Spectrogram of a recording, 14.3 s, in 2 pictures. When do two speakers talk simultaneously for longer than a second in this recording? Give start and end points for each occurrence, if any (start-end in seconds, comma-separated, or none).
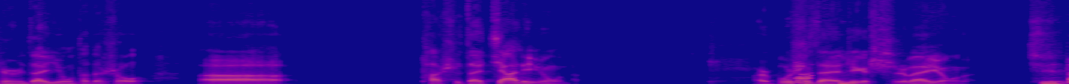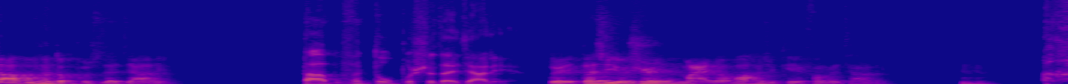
none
